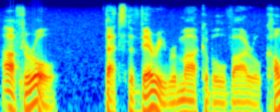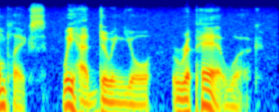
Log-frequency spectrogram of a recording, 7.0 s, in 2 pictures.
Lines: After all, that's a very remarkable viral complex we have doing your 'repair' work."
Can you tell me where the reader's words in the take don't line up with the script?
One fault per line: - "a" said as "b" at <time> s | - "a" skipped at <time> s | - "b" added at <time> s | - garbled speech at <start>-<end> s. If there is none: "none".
- "a" said as "the" at 1.6 s
- "have" said as "had" at 4.4 s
